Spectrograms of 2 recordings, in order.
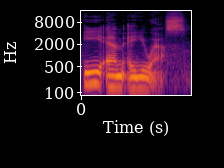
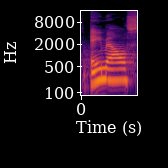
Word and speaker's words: Emmaus: the spelling with 1M e-m-a-u-s it's been pronounced a mouse to Emos to emaus but in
